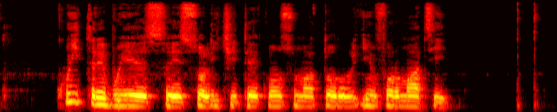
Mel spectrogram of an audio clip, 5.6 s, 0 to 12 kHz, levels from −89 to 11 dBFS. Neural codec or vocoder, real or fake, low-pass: vocoder, 44.1 kHz, 128 mel bands every 256 samples, BigVGAN v2; fake; 10.8 kHz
